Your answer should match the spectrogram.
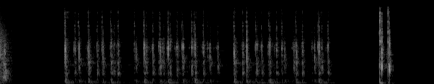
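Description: Computer keyboard typing sound effect: a rapid run of keystrokes in three quick spurts, then a single short click near the end.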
